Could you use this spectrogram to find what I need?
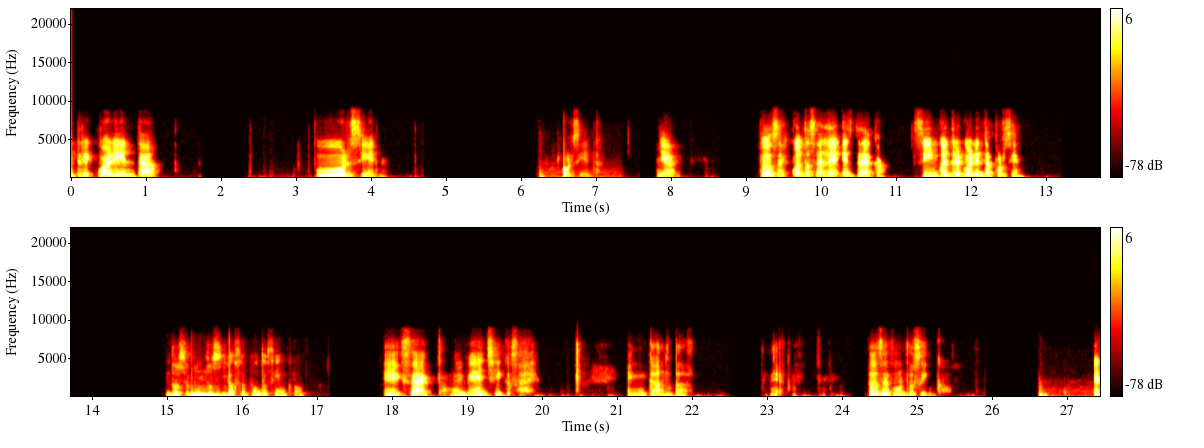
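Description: A young woman talks calmly through an online call, in bursts with pauses.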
